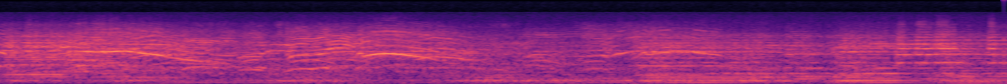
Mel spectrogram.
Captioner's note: people cheering; crowd chattering; brass fanfare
